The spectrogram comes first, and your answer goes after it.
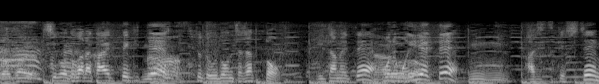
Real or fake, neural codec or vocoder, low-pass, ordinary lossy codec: real; none; none; none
